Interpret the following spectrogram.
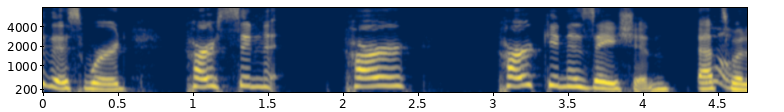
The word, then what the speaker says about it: carcinization: Carcinization.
